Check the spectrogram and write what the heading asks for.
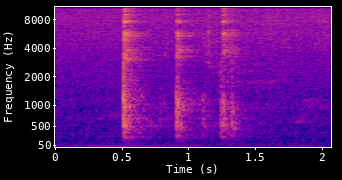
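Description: Tableware clinking on a glass-topped coffee table: a few separate sharp clinks, the first about half a second in.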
